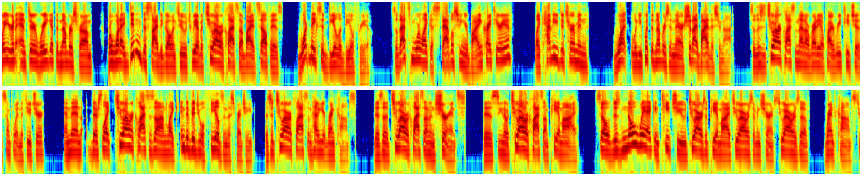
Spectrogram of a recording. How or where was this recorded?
live audience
